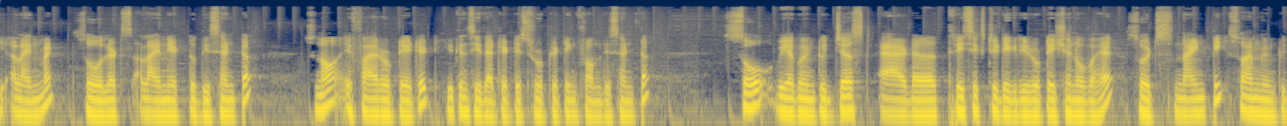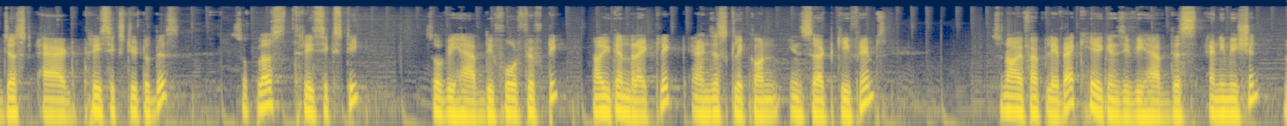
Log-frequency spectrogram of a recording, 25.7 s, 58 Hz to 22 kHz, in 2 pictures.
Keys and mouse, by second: 0.5-10.3 drag, 6.3 ctrl+z, 10.3-12.5 middle drag, 12.5-23.5 drag, 19.2-23.2 middle drag, 19.2-23.2 right drag, 23.5 space.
